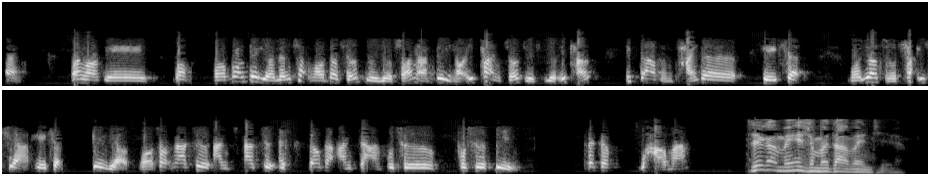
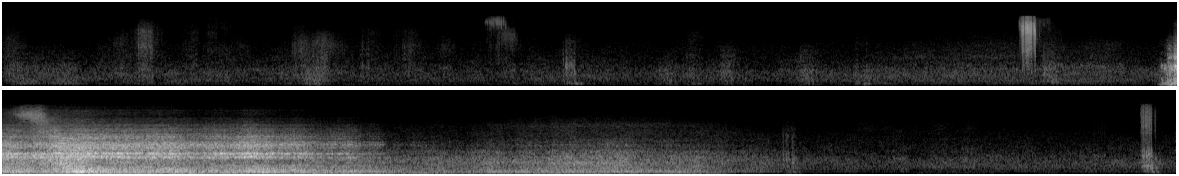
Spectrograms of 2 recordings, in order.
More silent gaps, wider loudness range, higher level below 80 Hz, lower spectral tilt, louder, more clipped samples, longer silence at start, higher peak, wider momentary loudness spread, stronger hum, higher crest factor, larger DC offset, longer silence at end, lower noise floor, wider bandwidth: neither; second, 2 LU vs 20 LU; second, -64 dBFS vs -44 dBFS; first, -8 dB/octave vs -5 dB/octave; first, -14 LUFS vs -19 LUFS; neither; second, 0.05 s vs 1.4 s; about the same, 0 dBFS vs -2 dBFS; second, 7 LU vs 28 LU; neither; second, 14 dB vs 24 dB; neither; first, 0.45 s vs 0.2 s; first, -66 dBFS vs -54 dBFS; second, 6 kHz vs 11.5 kHz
